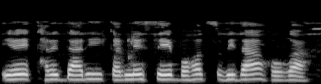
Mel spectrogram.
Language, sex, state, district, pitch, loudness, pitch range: Hindi, female, Bihar, Kishanganj, 225 Hz, -16 LUFS, 215-235 Hz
